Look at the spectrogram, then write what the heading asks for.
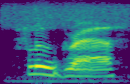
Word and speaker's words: Flugrath: Arthur Hopkins thought that the name flu grath which a lot of people can't seem to pronounce which is very funny to me because you can say McGrath very easily why not flugrath well he didn't think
